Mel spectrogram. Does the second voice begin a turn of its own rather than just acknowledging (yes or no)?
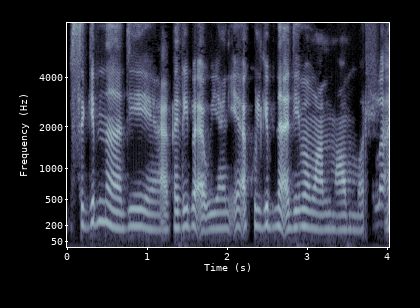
yes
